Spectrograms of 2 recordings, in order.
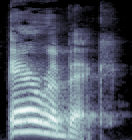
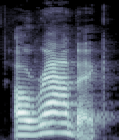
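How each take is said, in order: First: The stress is on the first syllable. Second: The stress is on the second syllable. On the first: It means the Arabic language. The speaker calls it right. "a pronúncia em inglês para dizer árabe é Arabic" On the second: It sounds like the words for a rabbit. The speaker calls it wrong. "E eu entendi a rabbit"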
